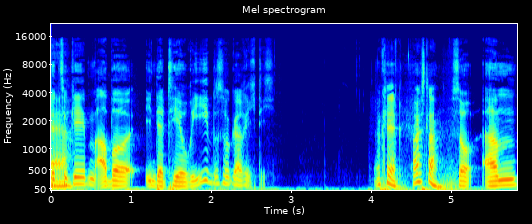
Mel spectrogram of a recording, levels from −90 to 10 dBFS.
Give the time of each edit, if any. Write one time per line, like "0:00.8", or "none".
0:02.0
